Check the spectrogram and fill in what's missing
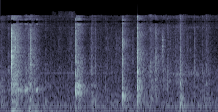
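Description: A cup of mixed nuts tumbles into a bowl, giving several sharp clattering rattles spaced about a second apart, close and fairly loud with a quiet room between them.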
